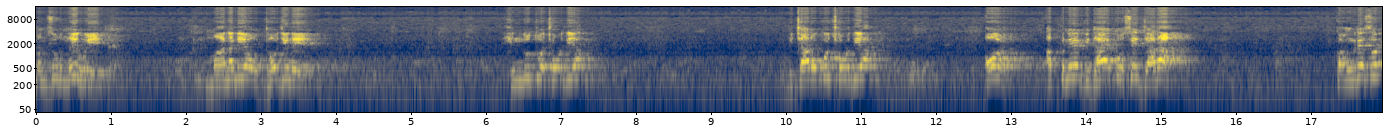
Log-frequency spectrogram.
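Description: A middle-aged man speaks calmly into microphones, in bursts with pauses.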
